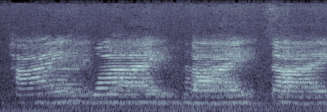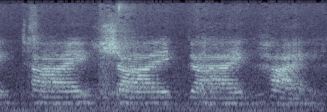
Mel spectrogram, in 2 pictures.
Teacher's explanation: So as a sample place of articulation, if you say this list of words in order, you can feel your articulators move gradually from the most anterior position to the most posterior position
